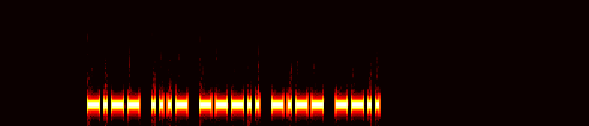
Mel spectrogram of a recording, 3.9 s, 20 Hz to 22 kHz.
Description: Morse code, heard as a keyed tone, about 46 wpm, 700 Hz. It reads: YV8YZ
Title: DXCC-100 Call Signs - 5 Characters - 45wpm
